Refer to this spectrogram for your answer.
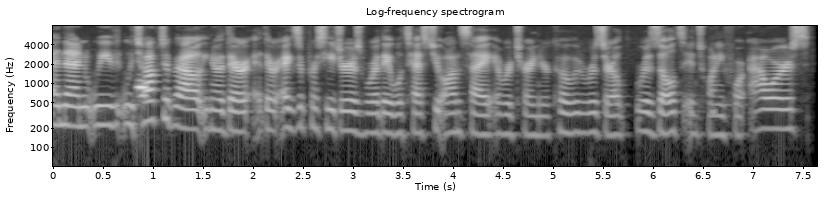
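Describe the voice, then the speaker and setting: A woman's voice: on the low side, fairly even intonation, normal speed, hardly any pauses. A woman hosting a casual podcast interview, chatting informally as she puts questions to a guest. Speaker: podcast host interviewing travel professionals.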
